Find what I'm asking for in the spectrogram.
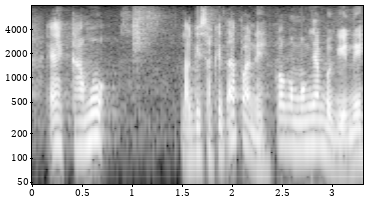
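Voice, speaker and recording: A man speaks at a fairly quick pace with a Sundanese accent. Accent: Sundanese-accented Indonesian. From West Java (Sundanese). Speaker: university lecturer. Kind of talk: lecture.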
